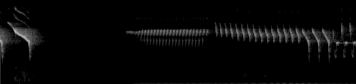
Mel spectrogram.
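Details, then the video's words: Yellow pet canary song: a sharp falling whistle, a pause, then a steady high buzzy trill running into rapid rolling tours that dip and repeat. "Muhteşem Kanarya Sesi: Sarı Kanarya'nın Efsanevi Ötüşü"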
